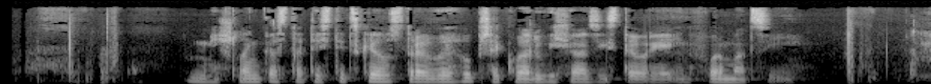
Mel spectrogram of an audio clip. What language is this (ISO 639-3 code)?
ces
